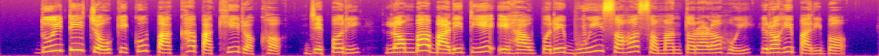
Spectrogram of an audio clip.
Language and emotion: Odia, neutral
